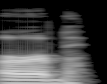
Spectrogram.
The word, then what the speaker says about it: herb: The only one that makes me mad is um is herb. I really dislike it when people say herb. It's I I don't understand why people do that.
